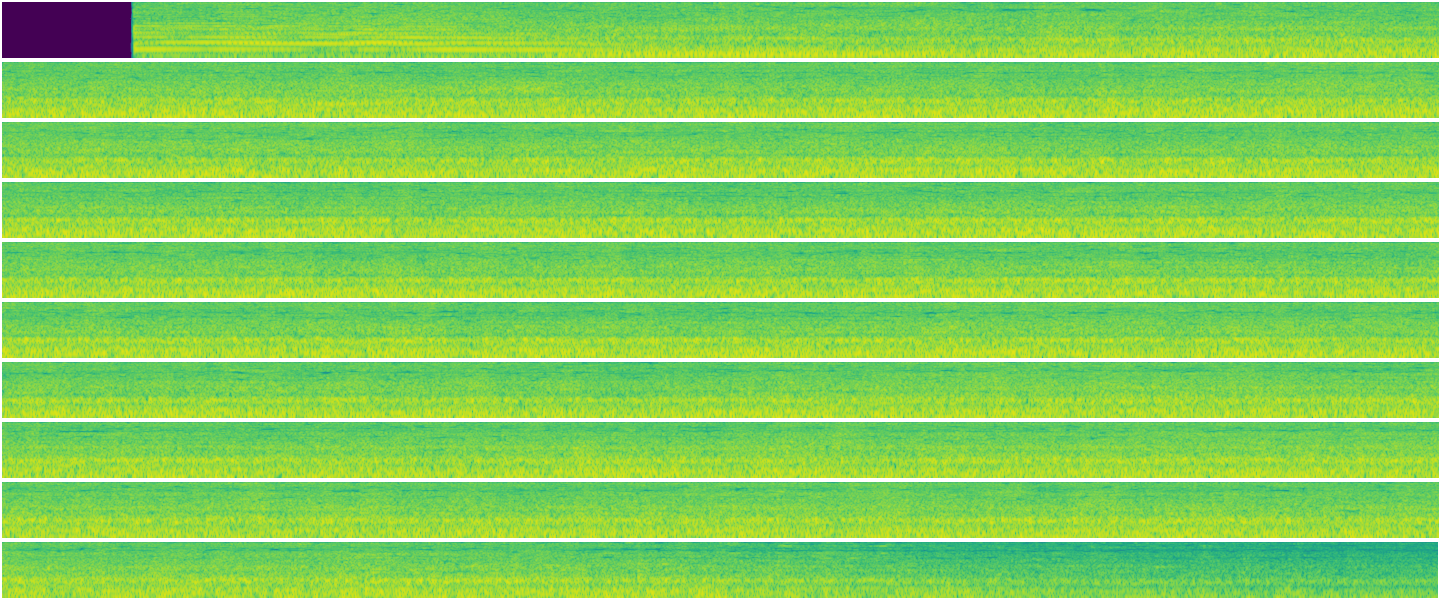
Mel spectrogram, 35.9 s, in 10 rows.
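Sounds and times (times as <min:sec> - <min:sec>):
train horn: 0:00.3 - 0:02.6, 0:04.2 - 0:05.4
train wheels on rail: 0:00.3 - 0:35.9.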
